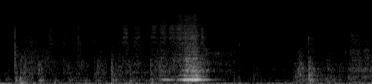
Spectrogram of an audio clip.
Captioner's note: box scraping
